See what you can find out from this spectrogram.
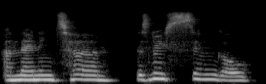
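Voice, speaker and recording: A woman giving an online presentation on a video call, her voice a little croaky and tired, chatty and apologetic with lots of ums and restarts. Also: mid-range voice, fairly even intonation, slow, mellow. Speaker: climate project manager giving a webinar talk. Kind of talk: online presentation, loosely scripted. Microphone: computer mic on a video call.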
